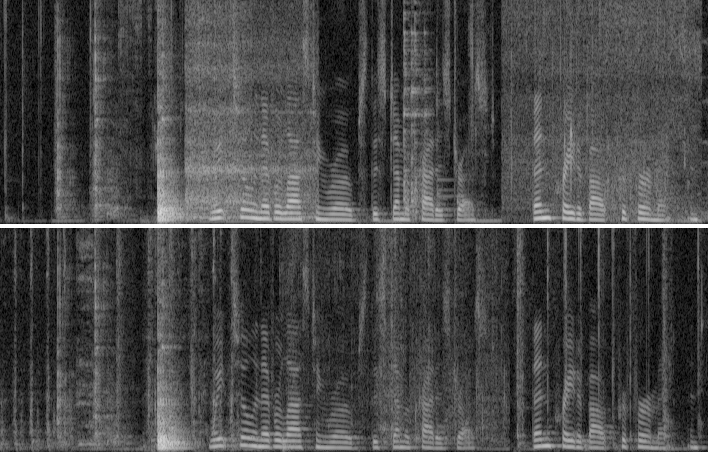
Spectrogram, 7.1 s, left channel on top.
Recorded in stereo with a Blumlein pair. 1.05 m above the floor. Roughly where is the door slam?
Ahead.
